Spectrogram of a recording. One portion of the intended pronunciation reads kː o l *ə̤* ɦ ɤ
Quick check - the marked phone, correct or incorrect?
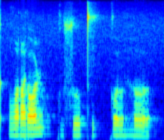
correct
